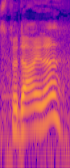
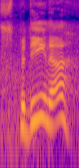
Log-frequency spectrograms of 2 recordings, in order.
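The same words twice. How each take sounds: First: The name is said the common, current way. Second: The name is said the older, original way. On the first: This is how most people say it today. "most people these days pronounce it Spadina, including myself" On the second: This is how it was said when the street was new. "historically, ... was originally pronounced Spadina"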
